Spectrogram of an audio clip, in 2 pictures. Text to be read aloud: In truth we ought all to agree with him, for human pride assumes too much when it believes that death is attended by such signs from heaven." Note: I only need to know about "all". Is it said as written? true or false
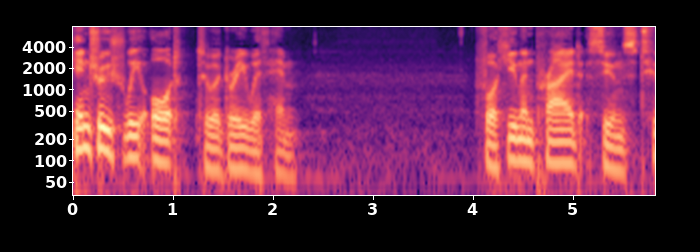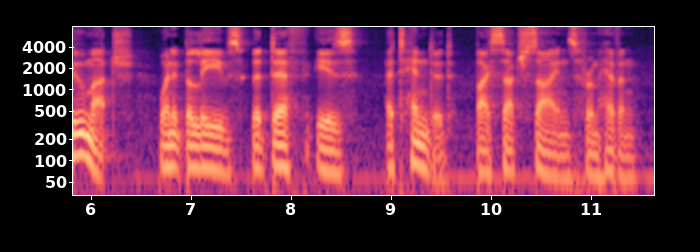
false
